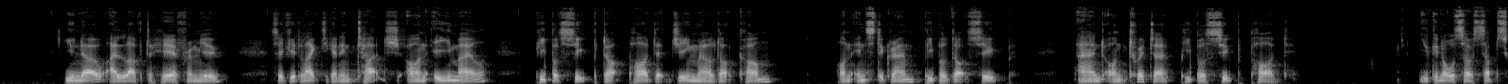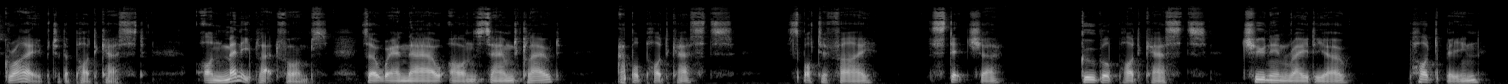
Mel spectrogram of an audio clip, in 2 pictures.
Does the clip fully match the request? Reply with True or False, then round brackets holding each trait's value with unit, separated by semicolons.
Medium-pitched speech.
False (85 Hz)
